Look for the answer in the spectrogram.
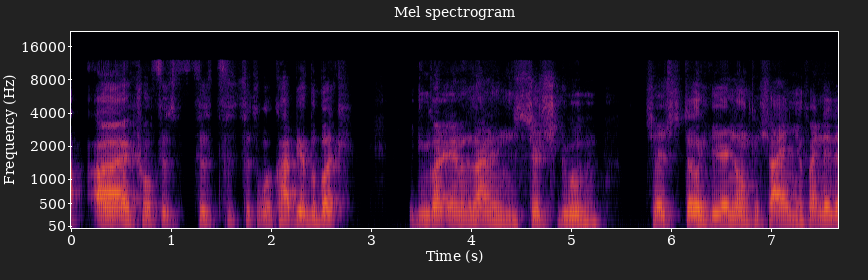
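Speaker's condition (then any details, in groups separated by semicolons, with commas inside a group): Generalized dystonia; generalized, childhood onset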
